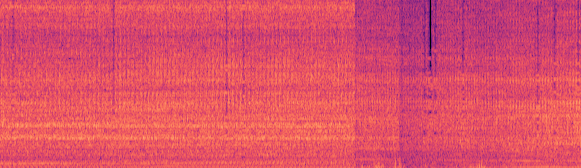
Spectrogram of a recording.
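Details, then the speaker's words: Tao Tao scooter with an open cone air filter replacing the stock airbox: small engine at steady revs with a loud, raspy, hollow drone like a bad exhaust; loud intake noise, stock filter refitted. "a so I didn't really like the way that sound it it just sounds like it's got a bad exhaust with this thing so we're taking this filter back off and I'm going to put this one back on"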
